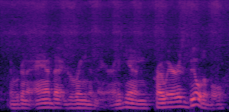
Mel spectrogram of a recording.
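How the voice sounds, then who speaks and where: A man with a Southern accent talks at a fairly quick pace, his pitch fairly low with ordinary variation. Noticeable background noise and audible room echo are present. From US South, Alabama (St. Clair County). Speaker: drag queen and makeup artist. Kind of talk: live makeup tutorial. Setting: live stream. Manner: chatty, talkative.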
